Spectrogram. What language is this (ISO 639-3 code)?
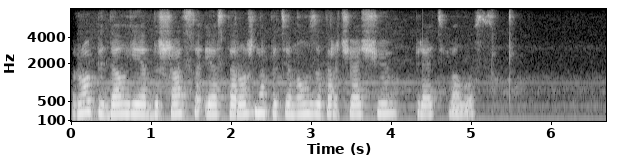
rus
